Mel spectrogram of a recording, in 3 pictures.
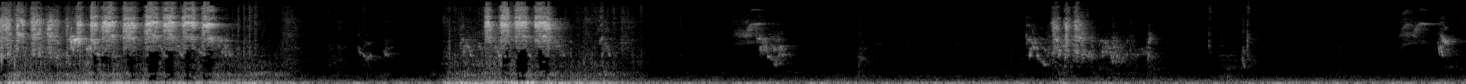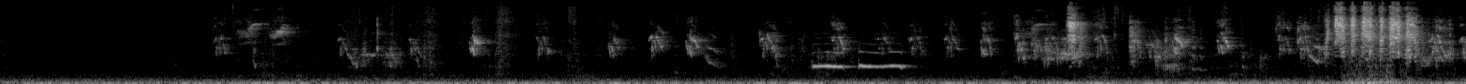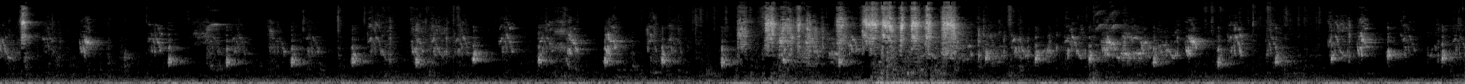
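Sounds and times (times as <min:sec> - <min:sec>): budgerigars chirping: 0:00.0 - 0:02.9, 0:03.6 - 0:06.4, 0:07.3 - 0:08.0, 0:10.2 - 0:11.6, 0:16.8 - 0:43.9
harsh squawks: 0:22.7 - 0:24.0.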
